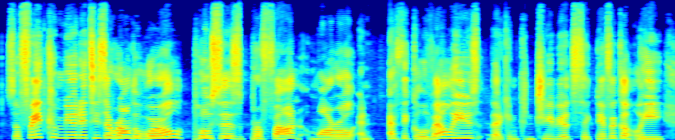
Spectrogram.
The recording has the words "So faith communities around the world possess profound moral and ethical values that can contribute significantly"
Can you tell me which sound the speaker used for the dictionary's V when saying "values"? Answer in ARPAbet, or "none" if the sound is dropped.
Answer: V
